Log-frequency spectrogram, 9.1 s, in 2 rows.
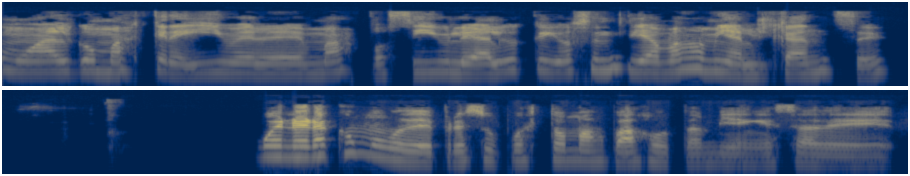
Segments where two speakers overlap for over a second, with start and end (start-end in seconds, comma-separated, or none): none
